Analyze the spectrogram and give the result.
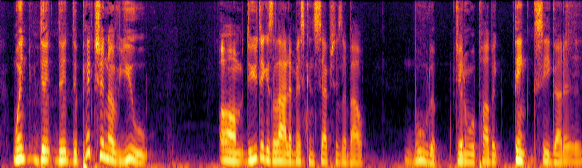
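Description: In a New York accent, a man speaks at a fairly high pitch with ordinary pitch variation. His pace is moderate, broken by long, frequent pauses. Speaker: podcast host. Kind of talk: casual chat interview.

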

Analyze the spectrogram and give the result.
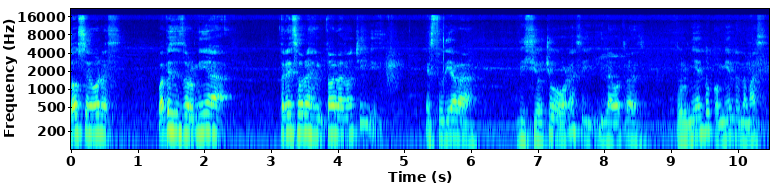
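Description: A man with a dark, mellow tone and a fairly high pitch speaks at a fairly slow pace, leaving long, frequent pauses, with audible room echo. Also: ordinary pitch variation. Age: 40s. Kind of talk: simulated therapy session. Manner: halting.

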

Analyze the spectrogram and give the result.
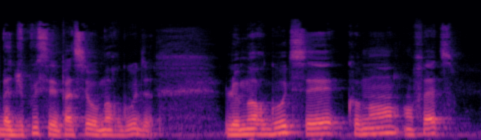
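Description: Speaking at a very slow pace, a man has a dark, mellow tone and fairly even intonation. Room echo is audible. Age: 30s. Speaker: communications agency account director. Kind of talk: interview.

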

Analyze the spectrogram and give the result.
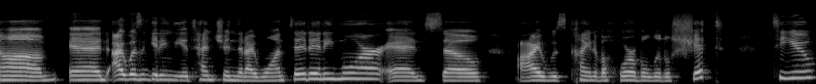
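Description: Over a very clean recording with a silent background, a woman uses a normal speaking voice at a moderate pace, medium pitch and ordinary pitch variation. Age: 30s. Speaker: podcast co-host. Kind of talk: casual chat. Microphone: new blue microphone.

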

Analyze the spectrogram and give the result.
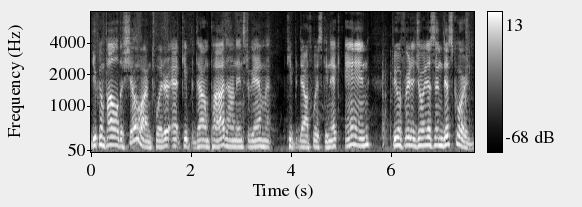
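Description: A man speaks in an unremarkable speaking voice, his pitch fairly high for a man, with ordinary pitch variation. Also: moderate pace. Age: 40s. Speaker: podcast host. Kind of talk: casual chat. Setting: studio.

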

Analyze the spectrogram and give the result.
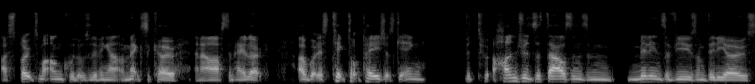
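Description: With a British accent, a man talks at a very fast pace. His pitch is medium and his intonation fairly even. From UK. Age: 20s. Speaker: agency owner and program student. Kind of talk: interview.

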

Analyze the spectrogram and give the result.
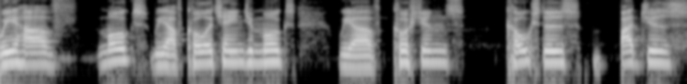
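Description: An English-accented man speaks at a high pitch and a very slow pace, with fairly even intonation. Long, frequent pauses break up his speech in a very clean recording with a silent background. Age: 20s. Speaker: podcast co-host. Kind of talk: casual chat.

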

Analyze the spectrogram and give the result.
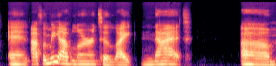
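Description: Recorded with a dry, close sound and no echo, a woman speaks in a fairly low pitch with fairly even intonation and a plain, everyday voice. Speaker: podcast co-host. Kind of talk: casual chat. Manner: warm, playful, laughs often.

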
